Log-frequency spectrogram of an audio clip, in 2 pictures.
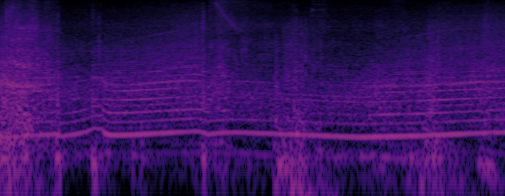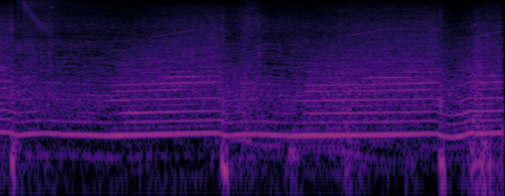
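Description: Car tyres thump over bumps in the road.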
